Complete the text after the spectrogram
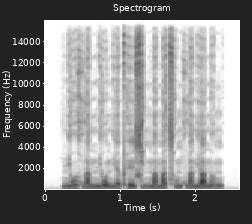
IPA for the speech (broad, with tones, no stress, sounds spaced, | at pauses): n̪ j o˥˩ ʊ̯ x w a˧˥ n n̪ j o̰˨˩ ʊ̯ n̪ j ɛ˧˥ pʰ ḛ˨˩ ɪ̯ ɕ i˥ ŋ m ä˥˧ m ä˥˧ t͡sʰ ʊ˥˩ ŋ x w a˥ n j ä̰˨˩ n̪ ɤ˥˩ ŋ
